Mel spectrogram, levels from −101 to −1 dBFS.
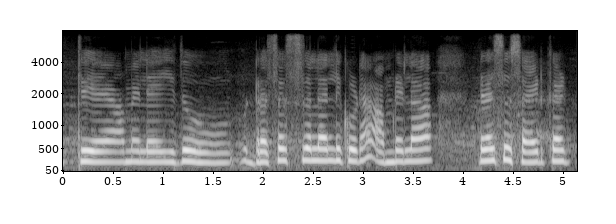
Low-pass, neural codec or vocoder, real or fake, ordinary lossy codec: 7.2 kHz; none; real; none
